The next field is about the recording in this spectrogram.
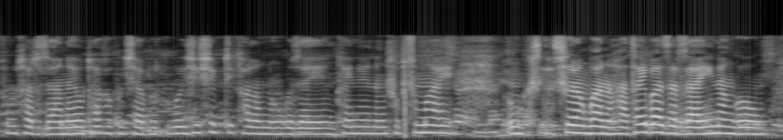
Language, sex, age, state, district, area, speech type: Bodo, female, 30-45, Assam, Kokrajhar, rural, spontaneous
